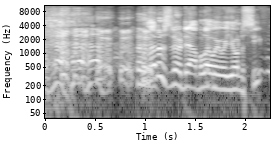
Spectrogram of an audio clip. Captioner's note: everyone laughing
